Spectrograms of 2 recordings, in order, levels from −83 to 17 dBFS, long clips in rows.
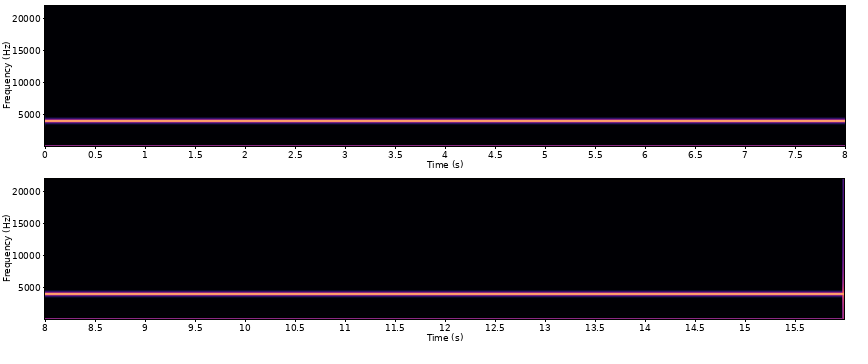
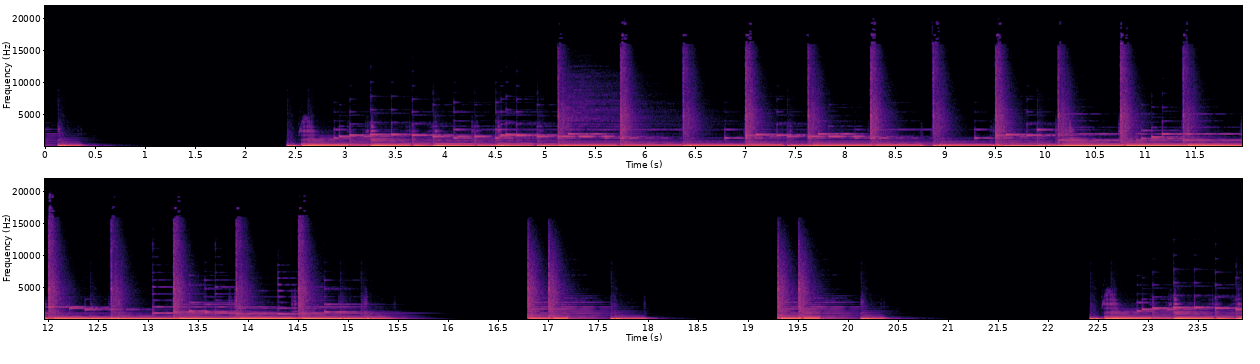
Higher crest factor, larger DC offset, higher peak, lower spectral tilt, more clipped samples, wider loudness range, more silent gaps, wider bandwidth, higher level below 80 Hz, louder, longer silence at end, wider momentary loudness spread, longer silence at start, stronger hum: second, 4 dB vs 16 dB; first, 1% vs under 0.1%; about the same, -2 dBFS vs -4 dBFS; second, 5 dB/octave vs -7 dB/octave; neither; second, 0 LU vs 9 LU; second, none vs 1.32-2.42 s, 16.29-16.80 s, 18.81-19.30 s, 21.32-22.42 s; second, 4.3 kHz vs 15.5 kHz; second, under -90 dBFS vs -26 dBFS; first, -3 LUFS vs -20 LUFS; about the same, 0 s vs 0 s; second, 0 LU vs 9 LU; second, 0 s vs 0.15 s; neither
